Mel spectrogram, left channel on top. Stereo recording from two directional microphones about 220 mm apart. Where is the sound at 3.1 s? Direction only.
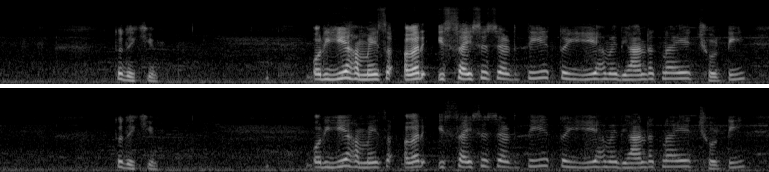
40° left (ahead or behind).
